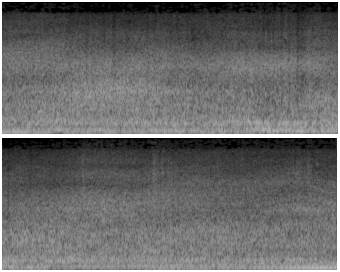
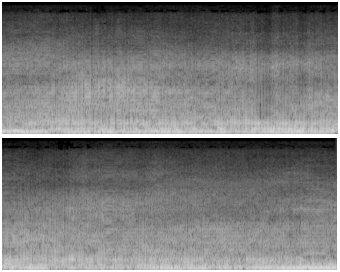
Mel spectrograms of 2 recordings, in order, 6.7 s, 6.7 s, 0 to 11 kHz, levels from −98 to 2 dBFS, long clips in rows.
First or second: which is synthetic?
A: second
